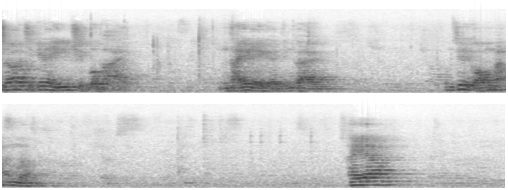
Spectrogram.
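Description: A middle-aged man speaks calmly into a microphone in bursts, heard through a loudspeaker.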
